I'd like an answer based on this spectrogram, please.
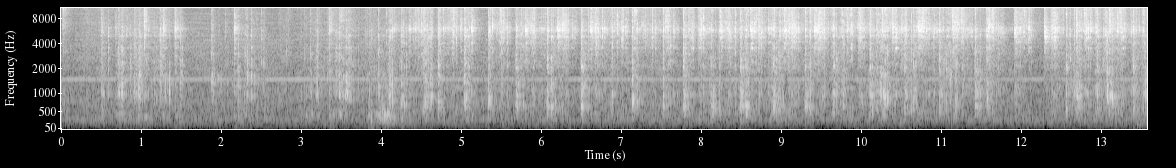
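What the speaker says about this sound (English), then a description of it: "So I'm just going to mix that all up together with my little whisk here." Sugar, nutmeg and spices being mixed with a small whisk in a bowl for apple pie filling: rapid, continuous light clinking and tapping of metal against the bowl, close and steady.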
